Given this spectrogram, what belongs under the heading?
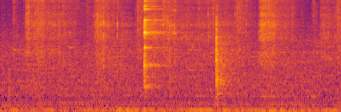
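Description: A spoon stirs a corn mixture snack in a pan, soft scraping and rustling with two brief metallic clinks, fairly quiet and close.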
